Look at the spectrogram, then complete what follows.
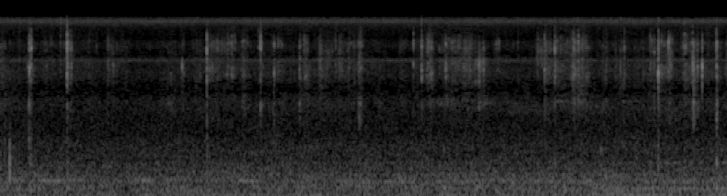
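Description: Faint, irregular ticks and rustles of a crochet hook working t-shirt yarn while single crochet stitches are made.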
